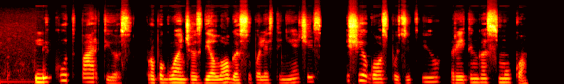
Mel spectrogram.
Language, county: Lithuanian, Vilnius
